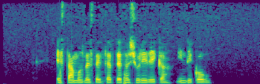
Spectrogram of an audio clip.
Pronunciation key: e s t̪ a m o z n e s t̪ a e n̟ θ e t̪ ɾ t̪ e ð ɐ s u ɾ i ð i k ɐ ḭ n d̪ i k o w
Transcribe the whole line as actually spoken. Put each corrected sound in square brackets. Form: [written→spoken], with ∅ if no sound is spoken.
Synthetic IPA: e s t̪ a m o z n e s t̪ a [e→i] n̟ θ e [t̪→∅] ɾ t̪ e [ð→θ] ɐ [s→ʃ] u ɾ i ð i k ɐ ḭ n d̪ i k o w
